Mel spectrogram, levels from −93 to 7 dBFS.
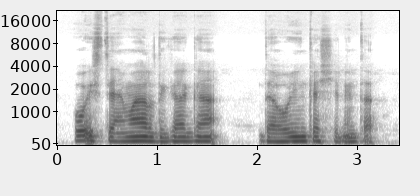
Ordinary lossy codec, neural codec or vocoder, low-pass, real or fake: none; none; none; real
